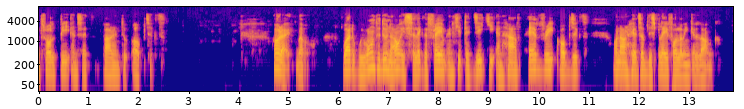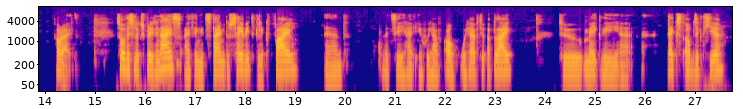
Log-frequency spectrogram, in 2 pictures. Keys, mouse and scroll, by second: 0.0 ctrl+p, 5.9-7.7 right drag, 8.2 g, 12.4-14.1 right drag, 18.5-20.3 drag, 21.2-23.2 right drag.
